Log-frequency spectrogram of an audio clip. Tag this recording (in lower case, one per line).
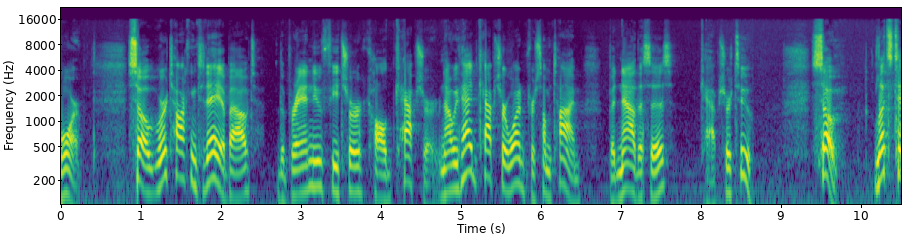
speech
